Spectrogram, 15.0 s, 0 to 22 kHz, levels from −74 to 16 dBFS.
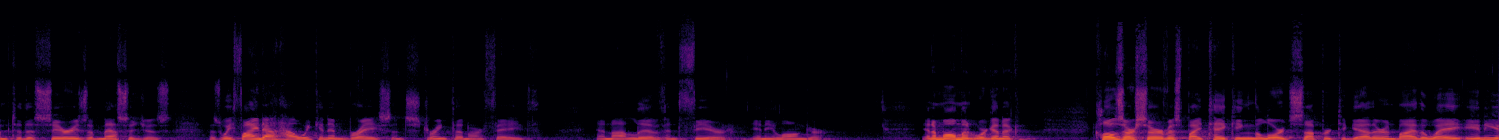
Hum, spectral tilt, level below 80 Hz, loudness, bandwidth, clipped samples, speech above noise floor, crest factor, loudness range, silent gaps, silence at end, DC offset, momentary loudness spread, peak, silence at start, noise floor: none; -6.5 dB/octave; -86 dBFS; -25 LUFS; 18.5 kHz; under 0.1%; 34 dB; 18 dB; 8 LU; none; 0 s; under 0.1%; 13 LU; -8 dBFS; 0 s; -59 dBFS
